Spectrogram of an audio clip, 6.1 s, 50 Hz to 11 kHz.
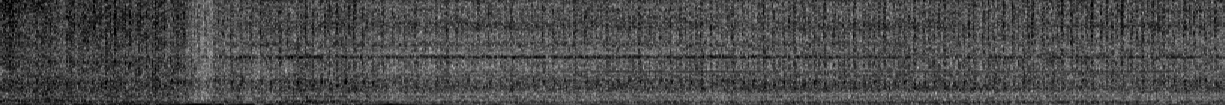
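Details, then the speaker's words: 1967 Ford F-100, 240 inline-six, first start: it fires with a loud surge, then drops into a lumpy low thump around four beats a second. Rough, slightly missing idle before idle adjustment; cause unconfirmed. "It will run. Wow. Quieting out. Moving out. Wow. It's going to idle. Let me adjust the idle."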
